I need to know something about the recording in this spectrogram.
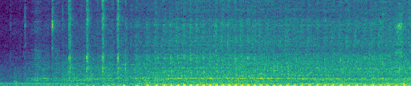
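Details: Honda Scoopy FI scooter, restarted after ECU reset via scanner, previously lacking power despite new roller, clutch and belt: a few starter clicks, then a steady, even putter about three beats a second; normal idle.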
